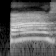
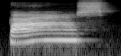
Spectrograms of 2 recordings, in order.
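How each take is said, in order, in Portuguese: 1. A palavra termina com som de 'z'. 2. A palavra termina com som de 's'. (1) "som de S se transforma em Z" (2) "ele vai ter som de S no final da palavra"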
